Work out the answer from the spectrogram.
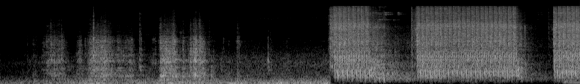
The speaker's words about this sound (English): Can we hear an MG42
